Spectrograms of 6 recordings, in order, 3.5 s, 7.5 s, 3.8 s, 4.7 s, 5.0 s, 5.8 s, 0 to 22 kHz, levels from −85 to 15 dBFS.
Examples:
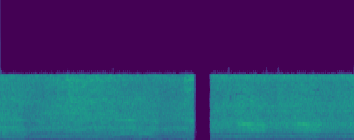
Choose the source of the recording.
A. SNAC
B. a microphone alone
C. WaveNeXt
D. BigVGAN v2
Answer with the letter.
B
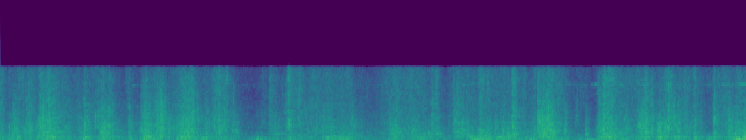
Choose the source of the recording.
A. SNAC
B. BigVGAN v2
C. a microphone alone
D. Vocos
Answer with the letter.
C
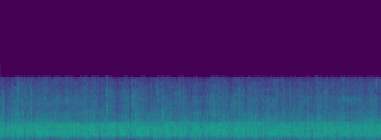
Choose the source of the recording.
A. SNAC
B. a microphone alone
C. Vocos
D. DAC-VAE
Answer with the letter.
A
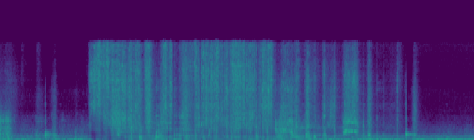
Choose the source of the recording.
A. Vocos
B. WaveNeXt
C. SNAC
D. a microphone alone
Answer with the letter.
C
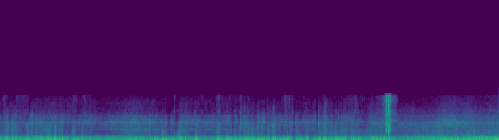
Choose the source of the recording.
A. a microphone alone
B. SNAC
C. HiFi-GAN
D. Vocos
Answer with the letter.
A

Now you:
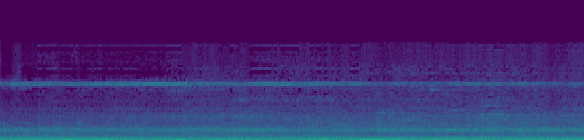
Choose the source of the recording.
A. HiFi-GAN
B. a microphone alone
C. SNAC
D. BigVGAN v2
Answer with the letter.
B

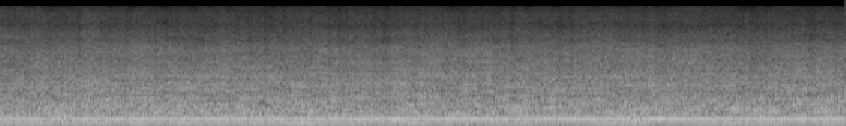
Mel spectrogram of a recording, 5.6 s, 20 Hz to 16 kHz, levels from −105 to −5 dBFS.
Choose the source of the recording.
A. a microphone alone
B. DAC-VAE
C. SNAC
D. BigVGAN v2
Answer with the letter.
C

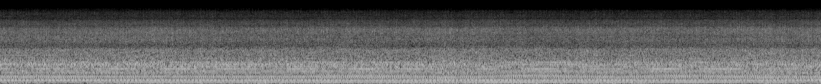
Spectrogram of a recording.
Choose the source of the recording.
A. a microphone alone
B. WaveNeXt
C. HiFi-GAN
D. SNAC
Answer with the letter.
A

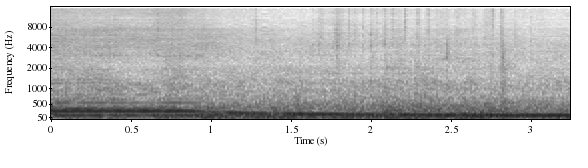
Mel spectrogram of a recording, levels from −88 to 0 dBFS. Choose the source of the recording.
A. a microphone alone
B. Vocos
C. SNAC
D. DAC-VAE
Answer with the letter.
C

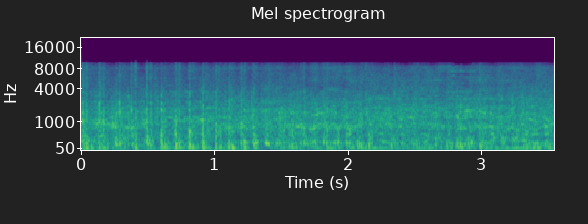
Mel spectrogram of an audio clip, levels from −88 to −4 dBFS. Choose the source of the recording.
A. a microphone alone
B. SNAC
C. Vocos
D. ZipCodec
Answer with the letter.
B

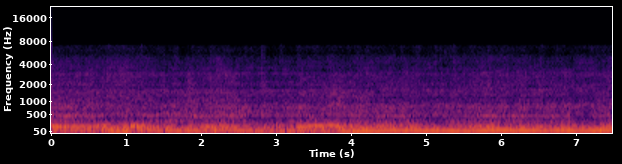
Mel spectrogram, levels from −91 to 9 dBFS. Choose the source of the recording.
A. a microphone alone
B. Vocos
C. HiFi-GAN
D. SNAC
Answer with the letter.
D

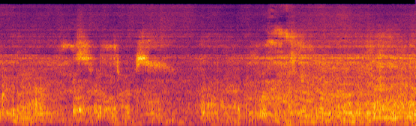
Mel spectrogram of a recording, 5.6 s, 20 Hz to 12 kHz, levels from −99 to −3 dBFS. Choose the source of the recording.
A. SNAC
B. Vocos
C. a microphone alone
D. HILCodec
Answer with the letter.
A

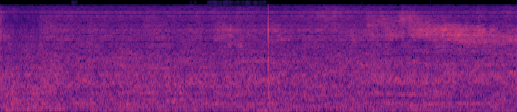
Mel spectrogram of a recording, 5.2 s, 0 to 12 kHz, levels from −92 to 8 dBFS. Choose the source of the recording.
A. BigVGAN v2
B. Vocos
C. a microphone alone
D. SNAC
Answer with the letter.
D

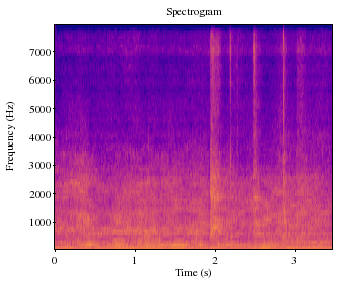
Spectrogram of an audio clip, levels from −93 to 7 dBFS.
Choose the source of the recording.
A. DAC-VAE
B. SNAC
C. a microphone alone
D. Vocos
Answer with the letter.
B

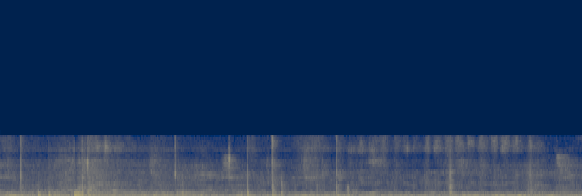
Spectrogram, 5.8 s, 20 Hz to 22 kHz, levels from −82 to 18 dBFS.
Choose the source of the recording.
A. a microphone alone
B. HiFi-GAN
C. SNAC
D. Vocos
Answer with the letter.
C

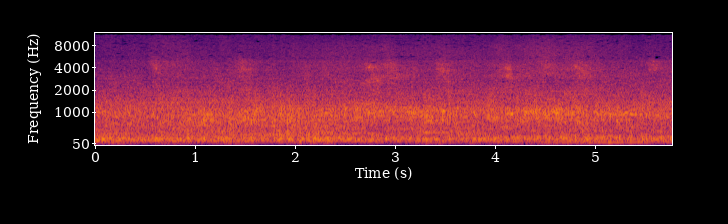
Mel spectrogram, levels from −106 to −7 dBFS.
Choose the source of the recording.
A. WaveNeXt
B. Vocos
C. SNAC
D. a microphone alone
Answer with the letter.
C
